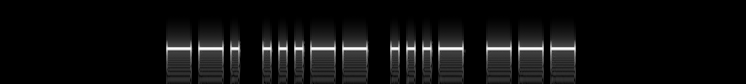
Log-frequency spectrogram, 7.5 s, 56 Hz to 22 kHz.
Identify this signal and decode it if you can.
Morse code, heard as a keyed tone, about 15 wpm, 700 Hz. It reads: G3VO
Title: DXCC-100 Call Signs - 4 Characters - Repeated 2x - 15wpm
